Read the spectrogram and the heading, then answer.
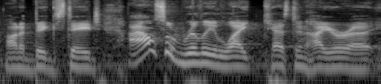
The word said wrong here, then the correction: Hiura: in the, uh, or Hura, as he said when he called me. I got to start pronouncing his name correctly.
